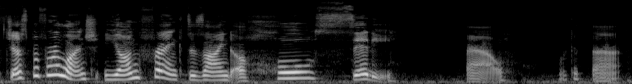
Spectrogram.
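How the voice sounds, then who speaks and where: Slow-paced woman reading aloud to children. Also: on the high side, no room sound. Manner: expressive, guiding, asks the listeners questions. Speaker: teacher reading a picture book aloud. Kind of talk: read-aloud for children with commentary asides.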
